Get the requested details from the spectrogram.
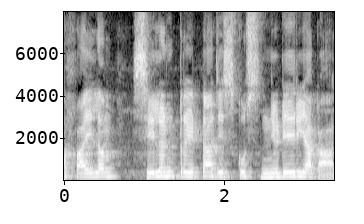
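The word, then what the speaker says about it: Cnidaria: था phylum Coelenterata, जिसको निडेरिया कहा था हमने। क्या कहा था? निडेरिया। दूसरा फाइलम क्या था भाई? निडेरिया। ये सी साइलेंट है बच्चों इसमें, इसको निडेरिया फाइलम भी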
